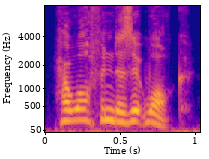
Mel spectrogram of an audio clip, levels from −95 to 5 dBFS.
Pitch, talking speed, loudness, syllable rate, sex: 180 Hz, 290 wpm, -15 LUFS, 7.6 syllables/s, male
